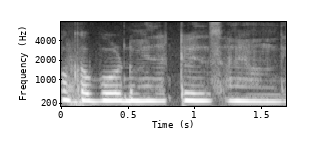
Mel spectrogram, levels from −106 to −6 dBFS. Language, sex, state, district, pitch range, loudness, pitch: Telugu, female, Telangana, Mahabubabad, 260-270 Hz, -12 LUFS, 265 Hz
